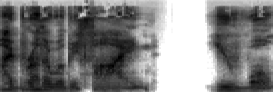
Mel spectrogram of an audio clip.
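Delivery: voice of a frozen ice monster. Game master voices the ice creature threatening a player's character: ice creature voice. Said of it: "A voice from the ice creature goes".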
